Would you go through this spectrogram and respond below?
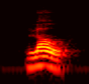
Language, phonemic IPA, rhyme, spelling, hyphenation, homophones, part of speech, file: Dutch, /lɑu̯/, -ɑu̯, louw, louw, lauw, noun, Nl-louw.ogg
- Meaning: synonym of zeelt (“tench (Tinca tinca)”)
